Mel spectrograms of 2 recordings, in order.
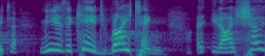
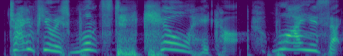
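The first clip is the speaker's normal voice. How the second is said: put-on breathless boy's question; 6 semitones higher than usual. Boy's question, whispered high.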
